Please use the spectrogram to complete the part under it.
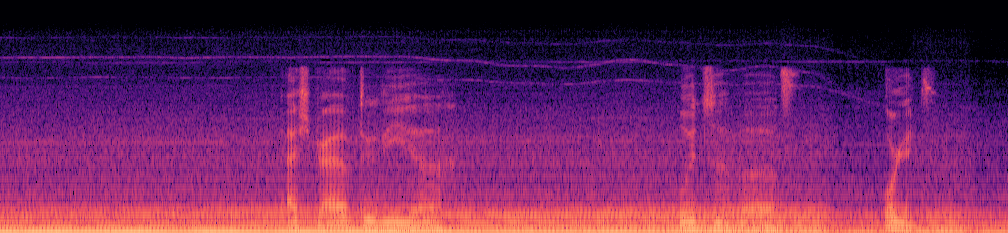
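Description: A truck engine drones steadily at low speed.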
